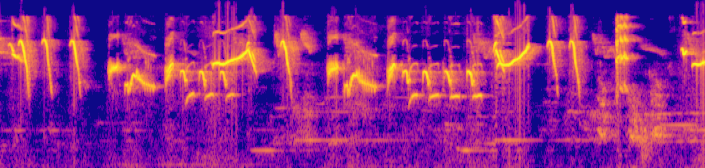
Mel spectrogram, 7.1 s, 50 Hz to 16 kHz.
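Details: White-rumped shama singing and display dancing, greeting the new year 2022: a fast, varied run of clear whistles, sharp upslurred notes and rapid trilled phrases, bright and high, with short pauses between bursts.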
